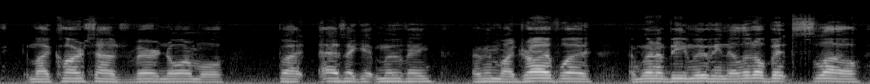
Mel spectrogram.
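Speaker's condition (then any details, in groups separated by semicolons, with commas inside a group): Cerebral palsy, spastic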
